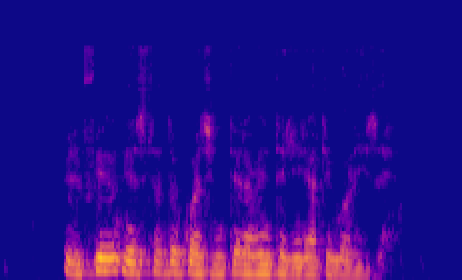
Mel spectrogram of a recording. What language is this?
Italian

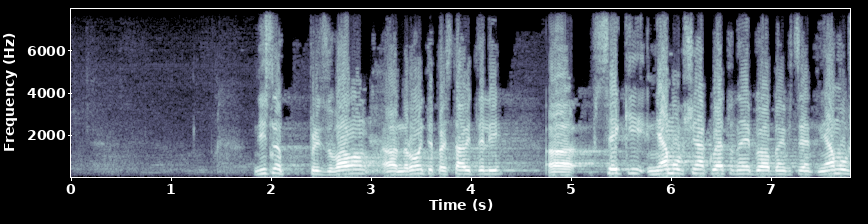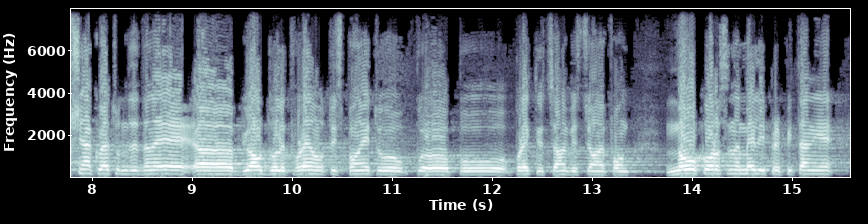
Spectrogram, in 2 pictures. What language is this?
Bulgarian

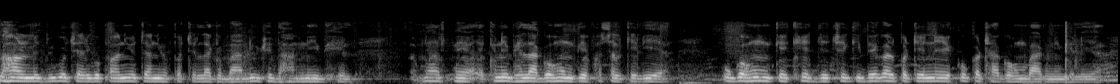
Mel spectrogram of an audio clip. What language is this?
Maithili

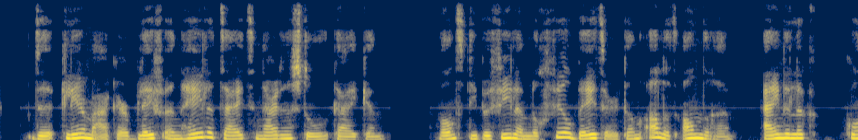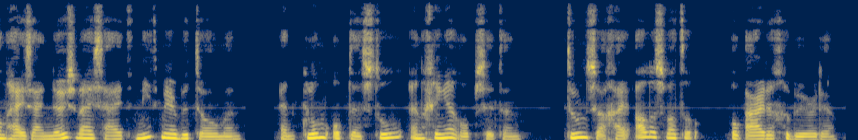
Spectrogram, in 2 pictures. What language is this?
Dutch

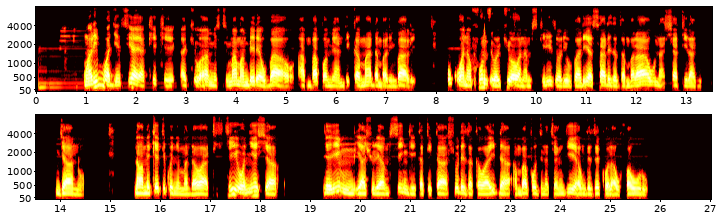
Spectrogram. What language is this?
Swahili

